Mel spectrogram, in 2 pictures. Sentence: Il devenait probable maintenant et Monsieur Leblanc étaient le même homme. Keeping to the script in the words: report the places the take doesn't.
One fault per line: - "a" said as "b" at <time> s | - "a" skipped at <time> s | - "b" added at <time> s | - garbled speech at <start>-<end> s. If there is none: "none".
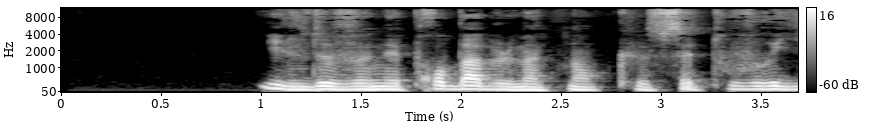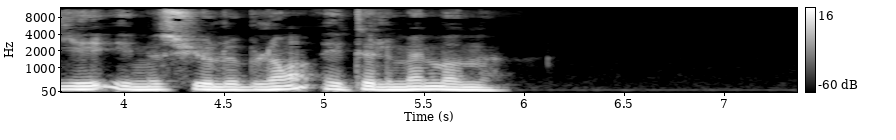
- "que cet ouvrier" added at 2.8 s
